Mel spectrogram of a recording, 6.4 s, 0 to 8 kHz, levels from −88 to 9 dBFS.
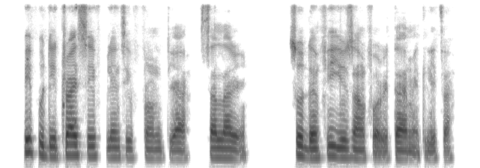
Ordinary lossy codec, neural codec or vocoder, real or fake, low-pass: none; none; real; 7.2 kHz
